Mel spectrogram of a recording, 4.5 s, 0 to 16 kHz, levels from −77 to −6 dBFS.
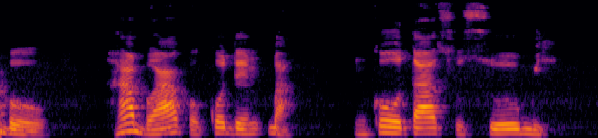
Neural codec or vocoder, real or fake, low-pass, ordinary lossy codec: none; real; 14.4 kHz; none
